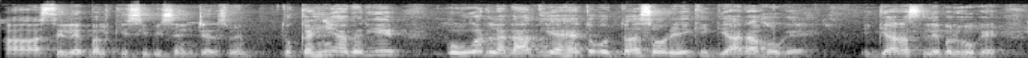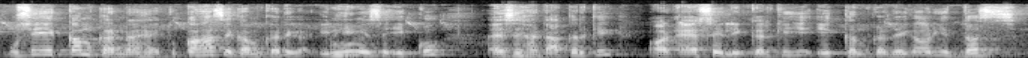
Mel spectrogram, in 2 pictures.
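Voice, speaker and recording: A man's voice: high-pitched, very animated, moderate pace, darkish tone. A man teaching an exam-prep lesson, explaining step by step and often checking in with rhetorical questions.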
